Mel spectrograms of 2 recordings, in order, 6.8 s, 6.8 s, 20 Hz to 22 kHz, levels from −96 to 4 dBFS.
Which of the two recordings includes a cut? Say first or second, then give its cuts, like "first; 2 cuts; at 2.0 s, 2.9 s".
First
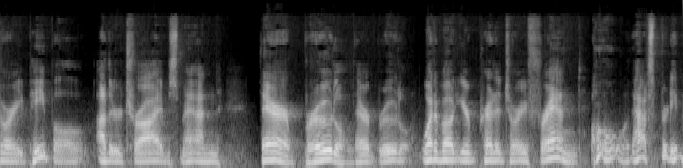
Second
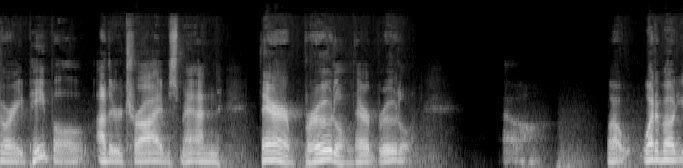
first; 2 cuts; at 4.1 s, 5.8 s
